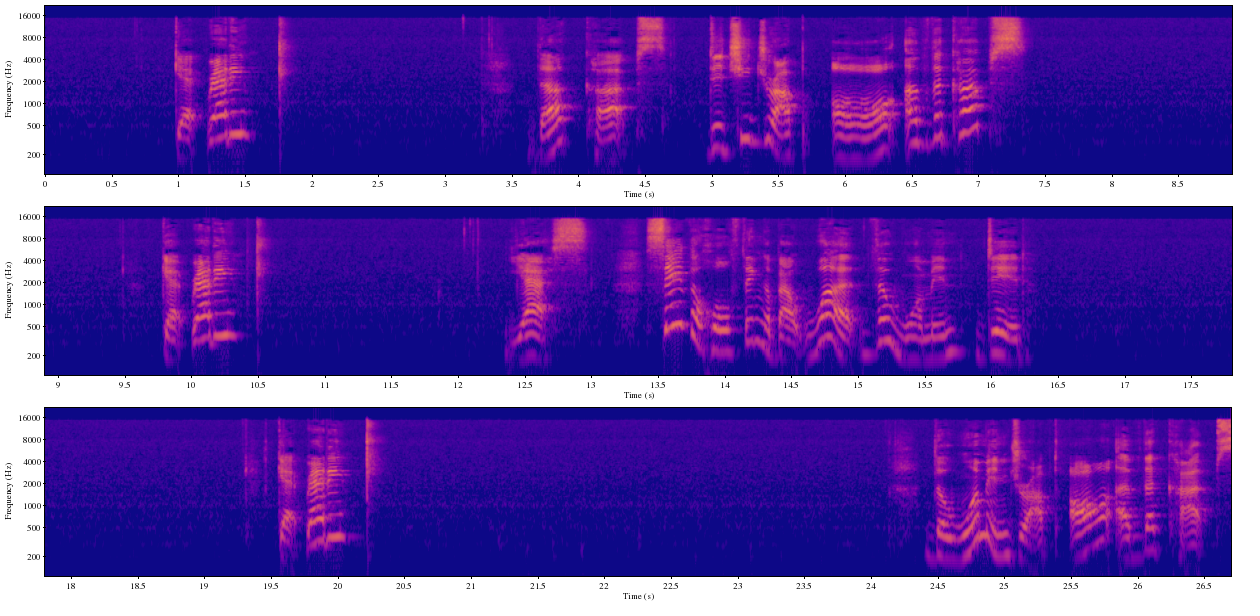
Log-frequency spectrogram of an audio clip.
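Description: A young woman speaks close by in short bursts with pauses.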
